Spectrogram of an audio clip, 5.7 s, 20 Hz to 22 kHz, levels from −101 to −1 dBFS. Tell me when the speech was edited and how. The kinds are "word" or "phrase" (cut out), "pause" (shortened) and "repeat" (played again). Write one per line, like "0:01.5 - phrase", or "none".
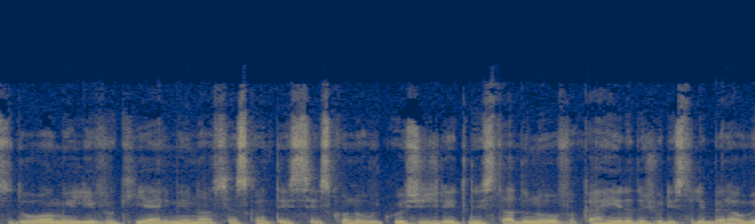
0:01.2 - word
0:02.9 - word
0:03.5 - phrase

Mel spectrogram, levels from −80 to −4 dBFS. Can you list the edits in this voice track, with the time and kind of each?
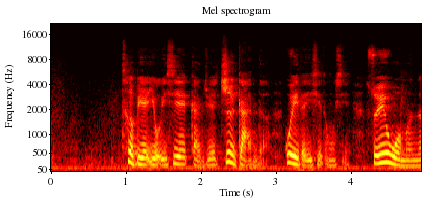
0:03.1 - pause

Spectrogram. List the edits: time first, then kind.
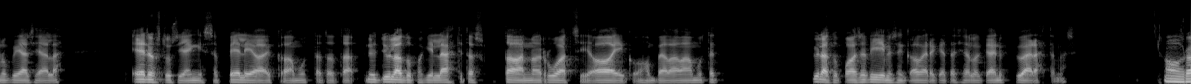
0:03.6 - pause

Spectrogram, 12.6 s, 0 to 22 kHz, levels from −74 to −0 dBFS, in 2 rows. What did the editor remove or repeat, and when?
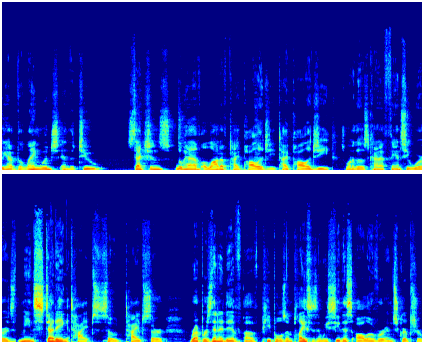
0:02.6 - word
0:06.5 - word
0:07.3 - word

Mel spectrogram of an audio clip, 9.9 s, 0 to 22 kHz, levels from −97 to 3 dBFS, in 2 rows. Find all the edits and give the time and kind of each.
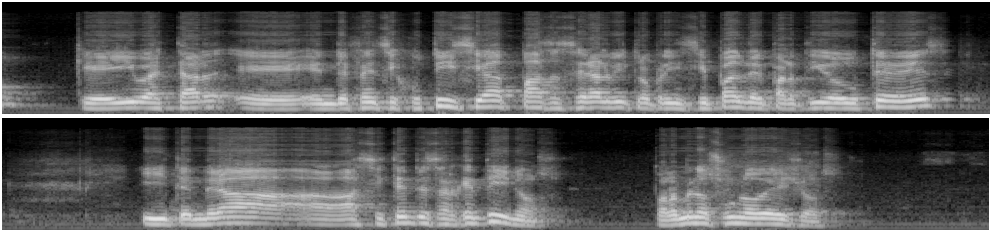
none

